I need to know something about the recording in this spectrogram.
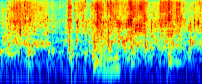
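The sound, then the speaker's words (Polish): Water trickles and splashes, a steady dribbling broken by a few sharper splatters as water drains out of a net sample scooped from among plants in a pond, holding plants and mud. “W takiej próbie z wody zwykle poza roślinami się bierze dość dużo mułu, więc żeby później można było to oglądać, tak, no trzeba sobie to dość dobrze przepłukać.”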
